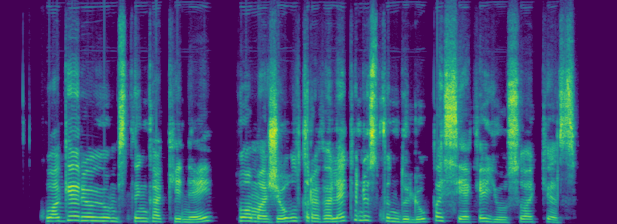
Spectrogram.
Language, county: Lithuanian, Klaipėda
